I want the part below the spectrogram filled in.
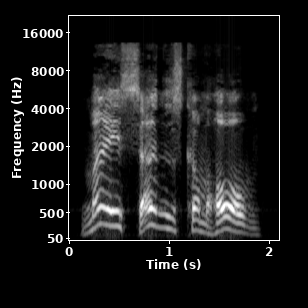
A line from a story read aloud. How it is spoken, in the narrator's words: The old man cried with great triumph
